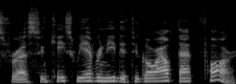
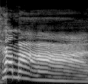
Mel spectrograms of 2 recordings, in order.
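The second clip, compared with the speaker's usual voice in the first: very loud, drawn-out yell; 3 semitones higher, 18 dB louder than usual. Pri answers nervous Jojo, punching her hand; yelling. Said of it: "Yells Pri".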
